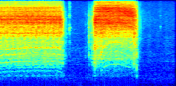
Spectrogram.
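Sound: power drill drilling through bottle caps for fishing lure

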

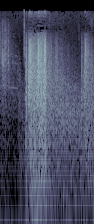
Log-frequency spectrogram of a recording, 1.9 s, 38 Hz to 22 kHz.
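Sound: gunfire in the video game Fallout 3

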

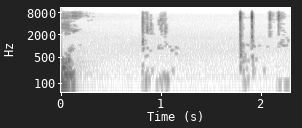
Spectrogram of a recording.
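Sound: computer keyboard shortcuts and mouse double-clicks

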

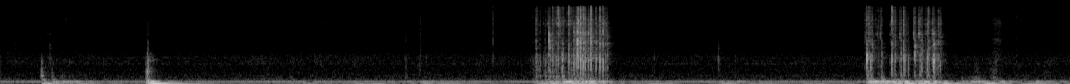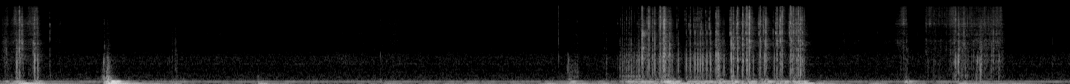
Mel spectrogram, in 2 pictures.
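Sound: shuffling cards for a card reading

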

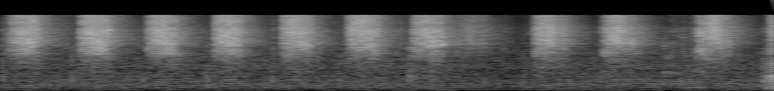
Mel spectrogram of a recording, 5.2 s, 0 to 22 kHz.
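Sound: sanding EVA foam with a 220 sanding stick

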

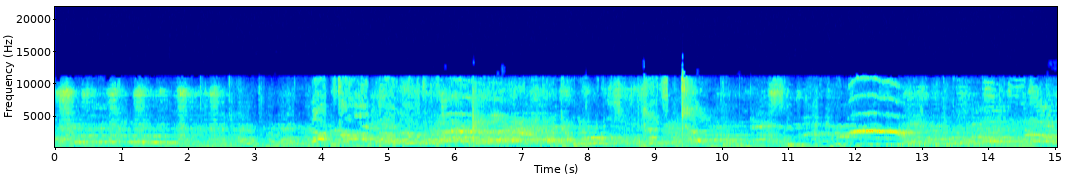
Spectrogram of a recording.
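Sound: crowd cheering as wrestlers' entrance music plays

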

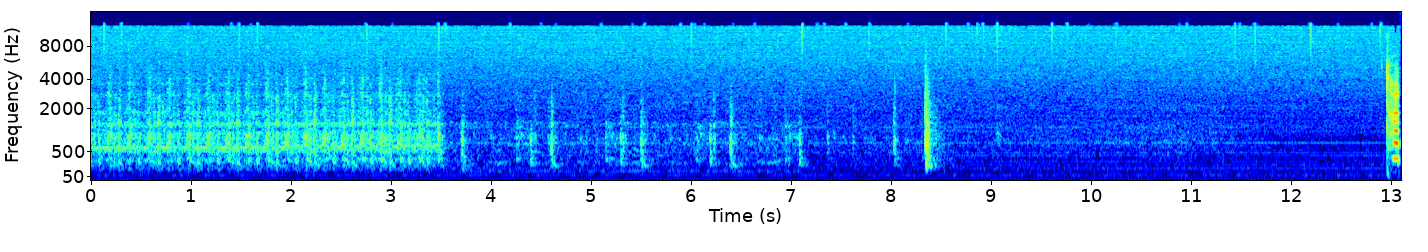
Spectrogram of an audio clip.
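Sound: Husqvarna Viking Platinum 770 sewing machine sewing a decorative stitch

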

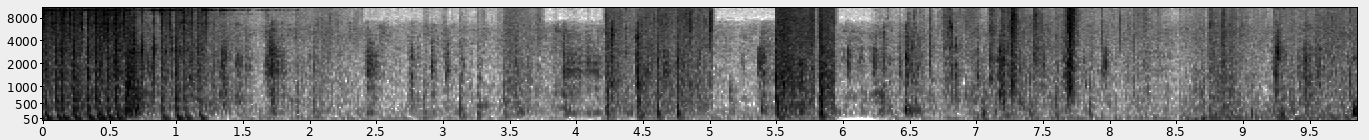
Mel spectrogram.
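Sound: gunfire in a video game

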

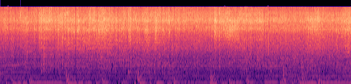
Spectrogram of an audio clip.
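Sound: Jimmy Dean sage sausage and onion frying in pan

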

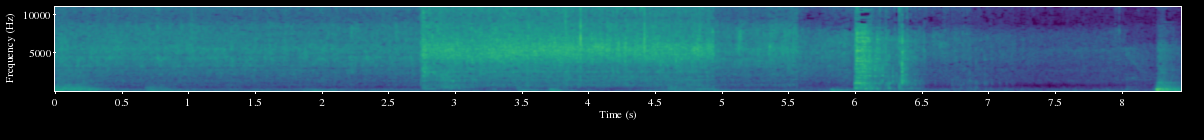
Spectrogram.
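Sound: chopped onion and tomato frying in pan

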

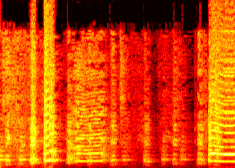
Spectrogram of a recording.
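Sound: chickens clucking

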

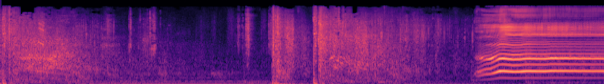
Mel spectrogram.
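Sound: shotgun gunfire in the video game The Last of Us

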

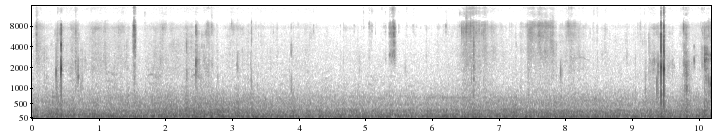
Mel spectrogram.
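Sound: stray cat biting and tearing at something

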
